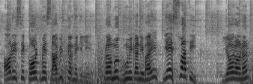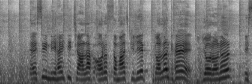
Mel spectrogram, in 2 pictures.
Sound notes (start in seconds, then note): none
